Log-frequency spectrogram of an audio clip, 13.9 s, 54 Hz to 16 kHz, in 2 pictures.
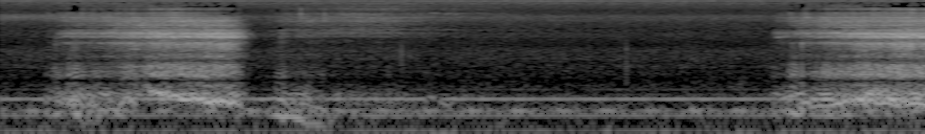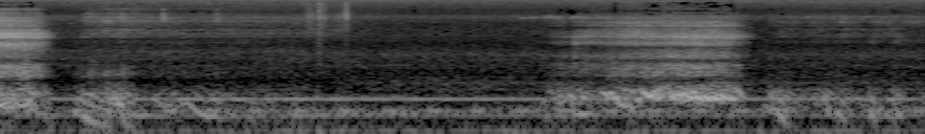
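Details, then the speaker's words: Dog with a very loud snore, said to snore even when awake: loud, rough, rattling snores on each breath in, about 11 a minute, with quiet pauses between. "You're snoring, buddy. You're awake, I know you were. Chaos. You were snoring. Right back to snoring."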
